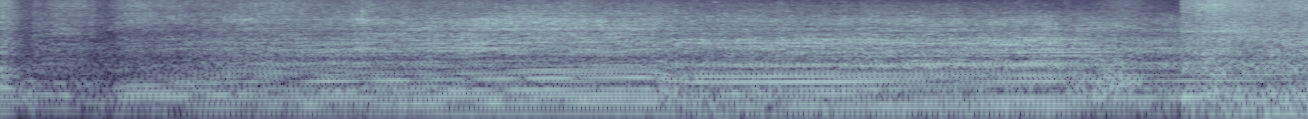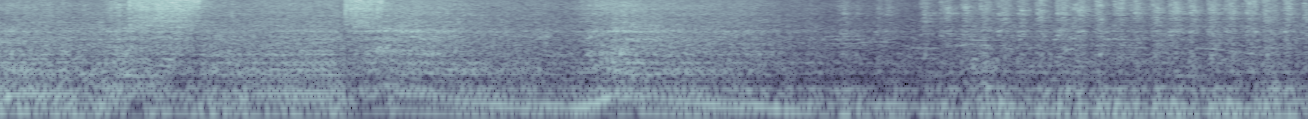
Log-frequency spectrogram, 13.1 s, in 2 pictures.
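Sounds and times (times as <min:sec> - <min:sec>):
car engine revving in blips: 0:00.0 - 0:13.0.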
